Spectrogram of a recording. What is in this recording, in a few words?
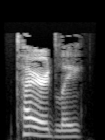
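"tiredly", British English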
